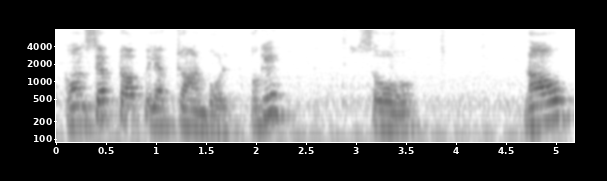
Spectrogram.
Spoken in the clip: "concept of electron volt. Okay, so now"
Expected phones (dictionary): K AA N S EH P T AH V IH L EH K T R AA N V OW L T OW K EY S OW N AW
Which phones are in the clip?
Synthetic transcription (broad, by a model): K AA N S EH P T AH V IH L EH K T R AA N B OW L OW K EY S OW N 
